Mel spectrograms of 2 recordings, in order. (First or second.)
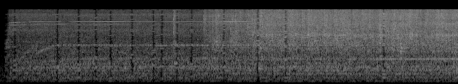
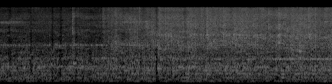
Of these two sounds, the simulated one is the second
